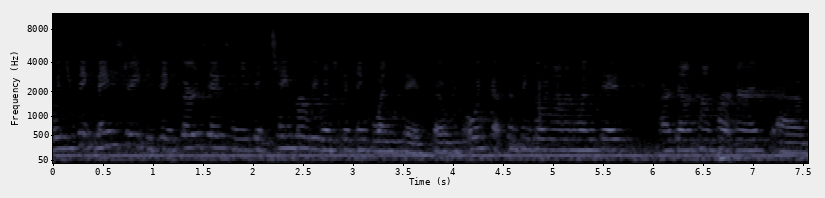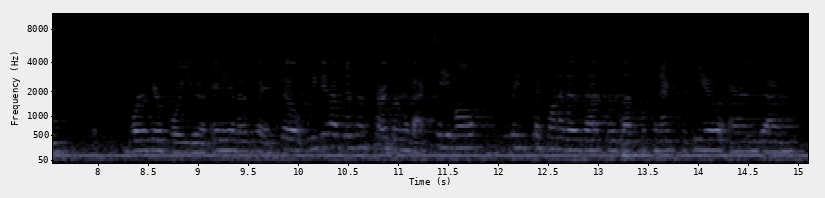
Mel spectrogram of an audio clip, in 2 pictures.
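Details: Adult woman speaking to an audience; Normal voice.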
